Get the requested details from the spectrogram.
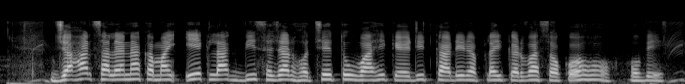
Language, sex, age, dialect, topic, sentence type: Magahi, male, 18-24, Northeastern/Surjapuri, banking, question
